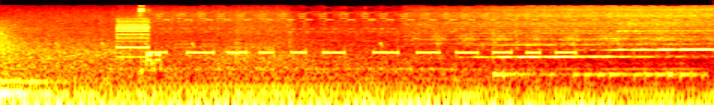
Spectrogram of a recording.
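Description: Electronic beeps chirp from a phone.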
